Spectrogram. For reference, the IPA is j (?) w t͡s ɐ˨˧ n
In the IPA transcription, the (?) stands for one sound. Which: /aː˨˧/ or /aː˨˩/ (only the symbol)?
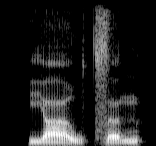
aː˨˩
